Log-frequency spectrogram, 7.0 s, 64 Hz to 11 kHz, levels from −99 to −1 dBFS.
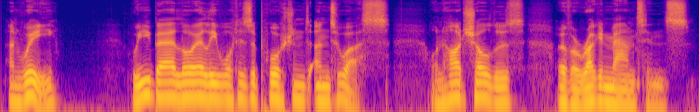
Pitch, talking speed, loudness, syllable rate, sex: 105 Hz, 130 wpm, -18 LUFS, 4.7 syllables/s, male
